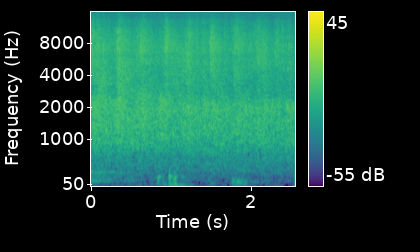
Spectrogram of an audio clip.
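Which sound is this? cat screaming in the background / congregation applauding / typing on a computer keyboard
congregation applauding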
